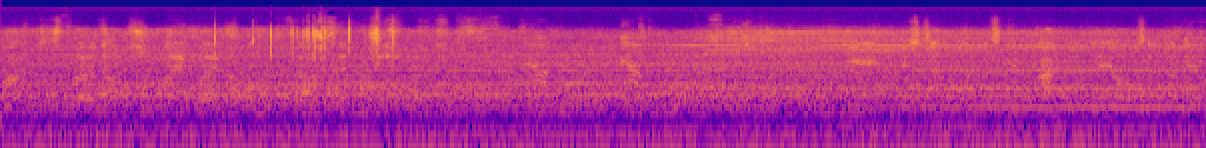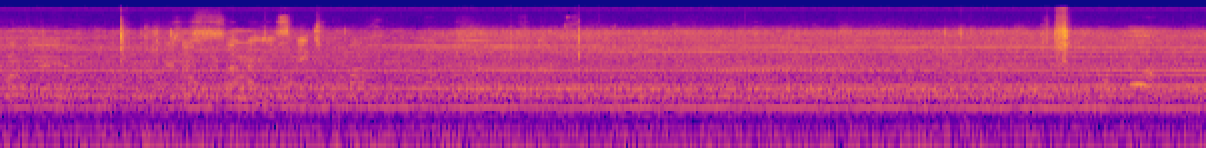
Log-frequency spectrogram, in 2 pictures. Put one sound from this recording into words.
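Train wheels click and squeal on the rails.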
